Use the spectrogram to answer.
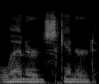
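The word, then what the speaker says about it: Lynyrd Skynyrd: to the final cut of uh on the pronounced leonard skinnered album in 1973.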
